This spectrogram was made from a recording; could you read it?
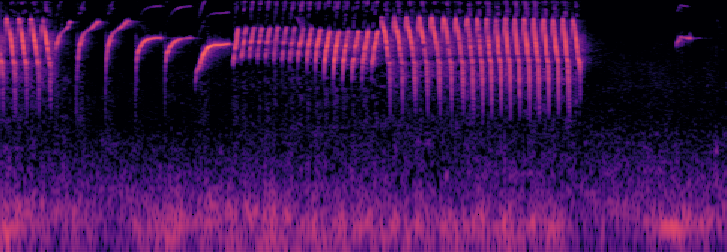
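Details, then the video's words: A canary sings sharp, long one-breath phrases used to train young canaries: slow bright down-slurred whistles building into an extended rapid trill of repeated notes, followed by near silence and a faint single whistle. "KENARI GACOR NEMBAK TAJAM , DURASI PANJANG SATU NAFAS || CUIT CUIT MASTERAN KENARI PAUD AGAR BUNYI"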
